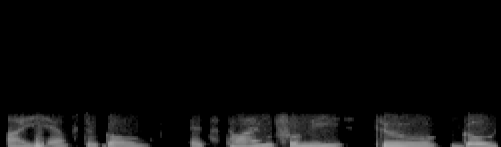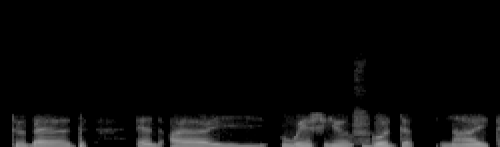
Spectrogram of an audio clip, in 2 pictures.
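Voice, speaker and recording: A woman in a phone conversation with deliberate, formal phrasing, heard over an echoey, narrow phone line. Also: fairly high pitch. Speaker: prank call recipient.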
